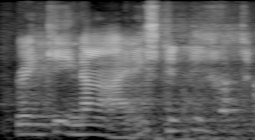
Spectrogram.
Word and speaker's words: Reginae: And there's a macron here, which makes that say E, and there's a macron here, which makes that say A. Regina. Reginae.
